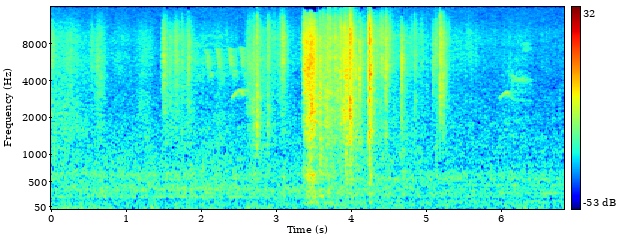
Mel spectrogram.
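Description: A short, high bird chirp repeated a few times, a few seconds apart. Partway through, a louder burst of rapid rustling and clicking lasts about a second.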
